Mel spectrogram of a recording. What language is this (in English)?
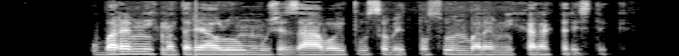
Czech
